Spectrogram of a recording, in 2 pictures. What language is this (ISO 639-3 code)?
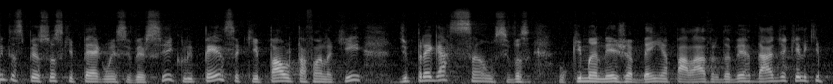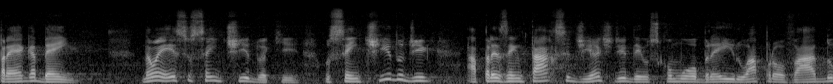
por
